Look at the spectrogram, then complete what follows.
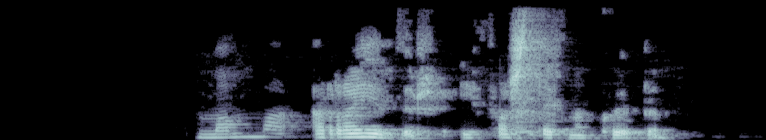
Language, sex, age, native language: Icelandic, female, 30-39, Icelandic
